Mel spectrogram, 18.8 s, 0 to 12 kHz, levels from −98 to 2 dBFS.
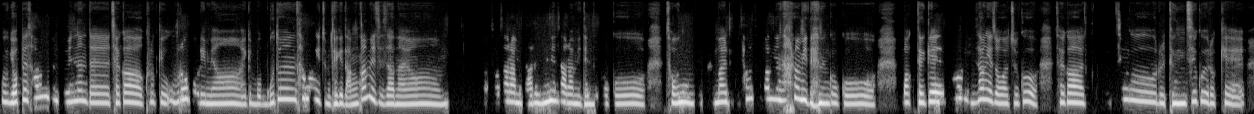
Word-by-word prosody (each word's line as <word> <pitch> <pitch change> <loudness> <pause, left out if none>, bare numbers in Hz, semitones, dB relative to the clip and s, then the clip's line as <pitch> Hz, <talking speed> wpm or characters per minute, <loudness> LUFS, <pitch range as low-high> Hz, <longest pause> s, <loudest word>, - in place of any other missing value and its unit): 옆에 250 +5 +4
사람들도 365 -1 -2 0.2
있는데 245 -4 0
제가 235 0 +1
그렇게 245 +3 -6
울어버리면 225 -6 0
이게 200 +3 -5
모 200 0 -3
모든 315 +11 0
상황이 340 -2 -2
좀 220 - -5
되게 215 +2 +1
난감해지잖아요. 210 - 0 0.8
저 230 - -15
사람은 255 -4 +2
나를 215 +2 +1
믿는 265 +6 +6
사람이 230 -5 +1
되는 205 0 +1
거고, 210 -1 -2 0.3
저는 235 -1 +3
그 225 - -21 0.2
말 255 +1 +3
듣고 225 -2 -16 0.4
상처받는 325 -2 +2
사람이 315 0 +3
되는 220 0 +3
거고 210 -3 -2 0.4
막 240 -2 -1
되게 255 +2 +5 0.2
마음이 345 -2 -4
이상해져가지고 240 -5 0 0.3
제가 240 -2 +2 0.5
친구를 270 -8 -1
등지고 220 +6 +2
이렇게 215 -3 -3
235 Hz, 295 characters per minute, -18 LUFS, 215-270 Hz, 0.8 s, 믿는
